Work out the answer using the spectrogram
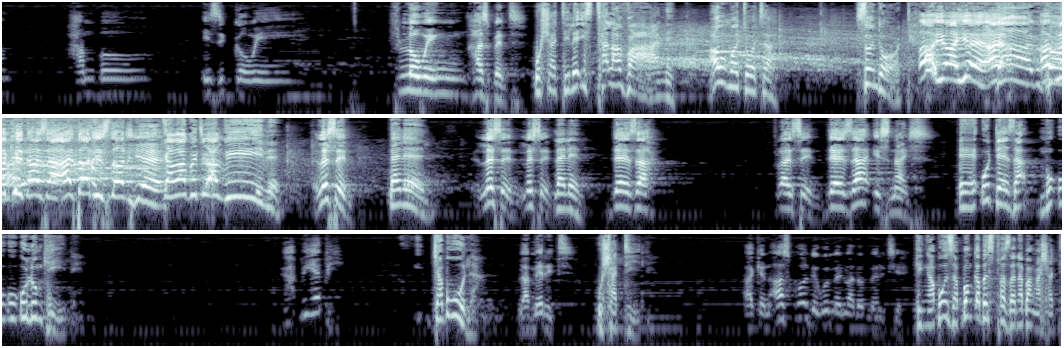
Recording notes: preached during Emmanuel Christian Church Annual Family Conference 2019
